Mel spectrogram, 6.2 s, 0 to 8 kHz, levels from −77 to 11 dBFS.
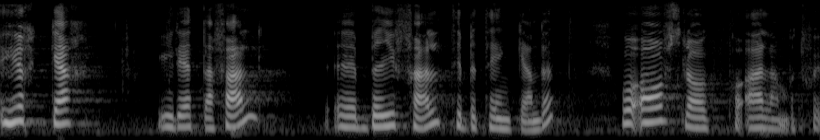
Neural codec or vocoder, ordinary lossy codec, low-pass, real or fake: none; none; none; real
